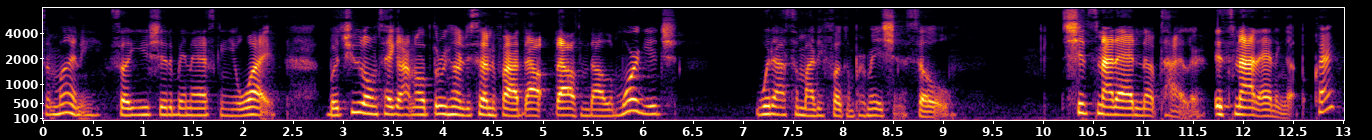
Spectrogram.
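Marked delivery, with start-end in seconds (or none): none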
